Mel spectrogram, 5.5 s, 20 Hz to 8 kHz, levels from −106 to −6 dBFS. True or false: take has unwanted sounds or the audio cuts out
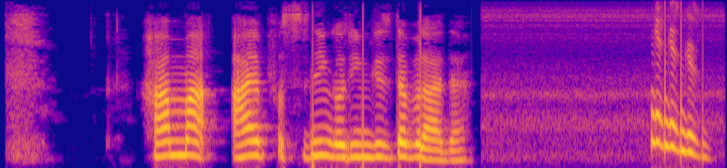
true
